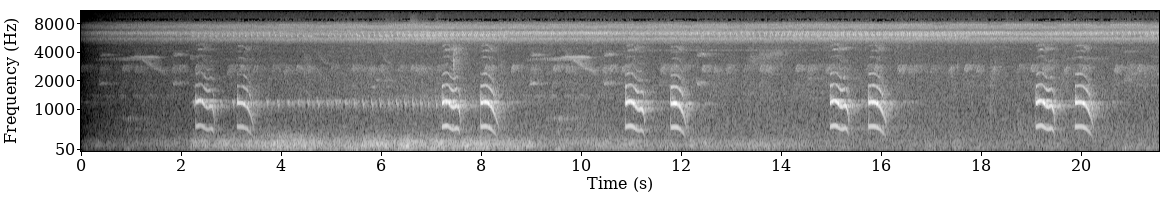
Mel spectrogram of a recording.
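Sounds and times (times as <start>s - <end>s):
Buckley's forest falcon calling: 2.2s - 4.3s, 6.8s - 12.7s, 15.0s - 16.5s, 19.1s - 20.5s.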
